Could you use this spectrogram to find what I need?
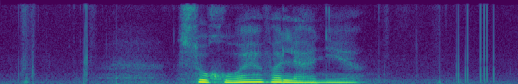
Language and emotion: Russian, neutral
